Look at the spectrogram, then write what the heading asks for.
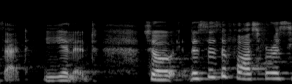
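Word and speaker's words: ylide: Okay, yes, pronounce that, yelid.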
